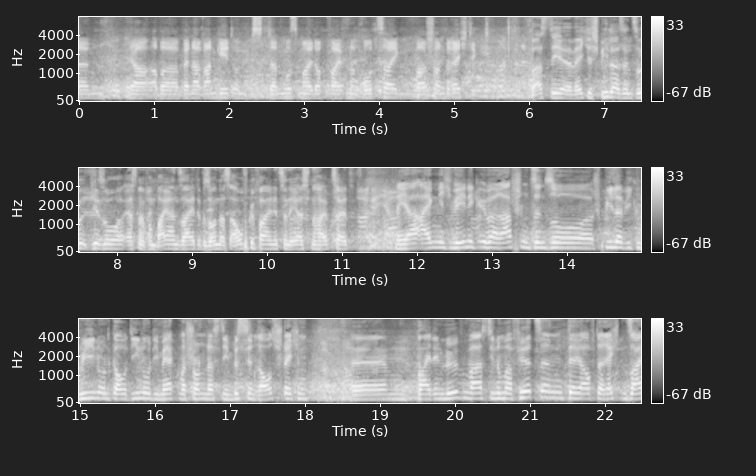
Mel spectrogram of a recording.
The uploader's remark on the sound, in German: Stadionfolge FC Bayern München Amateure - 1860 München II. Wir haben eine kleine Stadionfolge aufgenommen.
